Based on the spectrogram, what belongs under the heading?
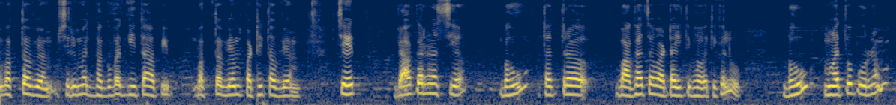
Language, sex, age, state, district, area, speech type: Sanskrit, female, 30-45, Maharashtra, Nagpur, urban, spontaneous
